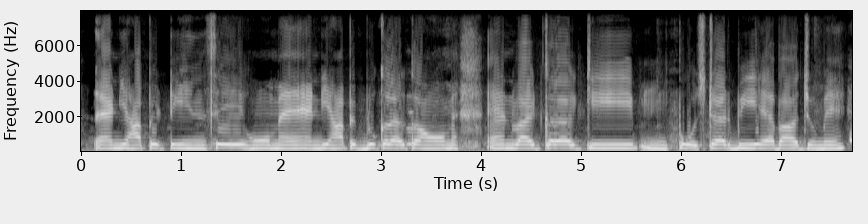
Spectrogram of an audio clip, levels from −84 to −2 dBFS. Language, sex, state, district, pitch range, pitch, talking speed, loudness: Hindi, male, Jharkhand, Jamtara, 210-220 Hz, 215 Hz, 180 wpm, -15 LUFS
